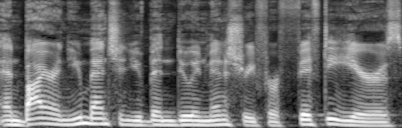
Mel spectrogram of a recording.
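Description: In a very clean recording with a silent background, a man of medium pitch talks fairly quickly with lively intonation. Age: 30s. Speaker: church leadership podcast host. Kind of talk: casual interview. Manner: animated, laughs often.

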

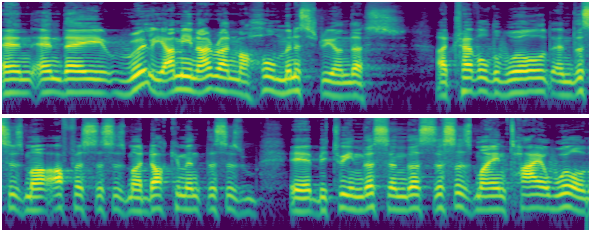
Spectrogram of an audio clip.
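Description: Heard in a very clean recording with a silent background, a man with a normal speaking voice speaks at a fairly high pitch and a fairly slow pace with fairly even intonation. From outside the US, moved to America in his 40s. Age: 60s. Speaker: preacher. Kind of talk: sermon. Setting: church with congregation.

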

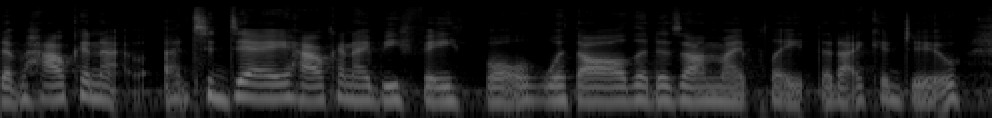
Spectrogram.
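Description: Vocal fry marks this woman's fairly low voice as she talks at a fairly quick pace. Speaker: part-time teacher and panelist. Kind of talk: casual chat.

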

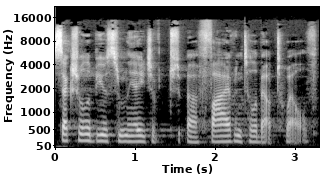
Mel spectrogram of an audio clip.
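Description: A woman speaks in a normal speaking voice, with an American accent. Her pitch sits fairly low, and her pace is moderate. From New York City. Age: 60s. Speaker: LGBT+ activist and educator. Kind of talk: talk to live audience. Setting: stage with audience.

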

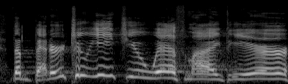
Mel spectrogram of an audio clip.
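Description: A bellowing, high-pitched put-on character voice at a fairly slow pace. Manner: roaring, menacing.

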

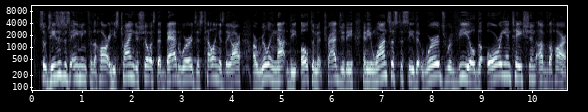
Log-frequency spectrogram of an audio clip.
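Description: A man with a fairly high voice talks at a moderate pace with ordinary pitch variation and hardly any pauses, over noticeable background noise. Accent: American. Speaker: pastor. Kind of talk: sermon. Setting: church.

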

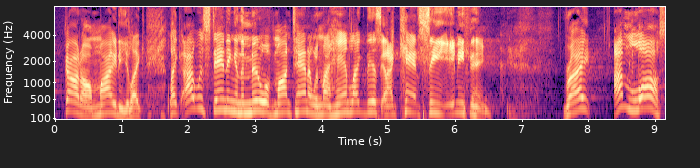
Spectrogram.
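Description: A man's raised, projected voice in an American accent, high pitched, with lively intonation, very even loudness and a moderate pace. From Kentucky. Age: 40s. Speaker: pastor. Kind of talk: sermon. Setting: church with audience.

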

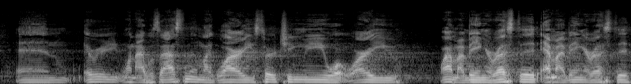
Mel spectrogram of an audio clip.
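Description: A man with an American accent talks in a fairly low pitch and a flat, monotone delivery. Noticeable background noise sits behind him. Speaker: church member sharing experience. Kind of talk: personal testimony interview.

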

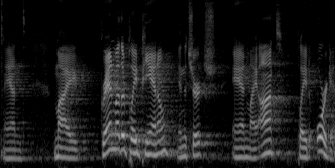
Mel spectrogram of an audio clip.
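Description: A very slow delivery in a Midwestern American accent, with long, frequent pauses, very wide pitch swings, audible room echo, and noticeable background noise. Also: man, fairly high pitch for a man. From US Midwest, rural Indiana. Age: 30s. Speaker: church music staff, singer. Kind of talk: live storytelling.

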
